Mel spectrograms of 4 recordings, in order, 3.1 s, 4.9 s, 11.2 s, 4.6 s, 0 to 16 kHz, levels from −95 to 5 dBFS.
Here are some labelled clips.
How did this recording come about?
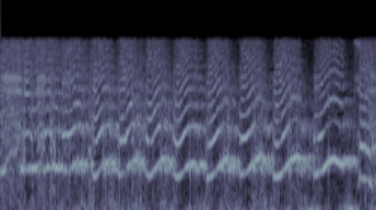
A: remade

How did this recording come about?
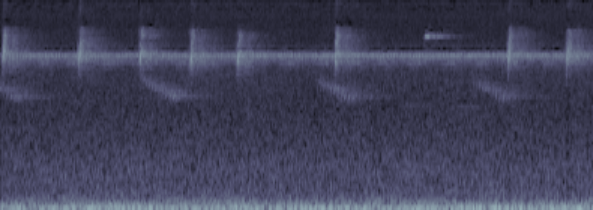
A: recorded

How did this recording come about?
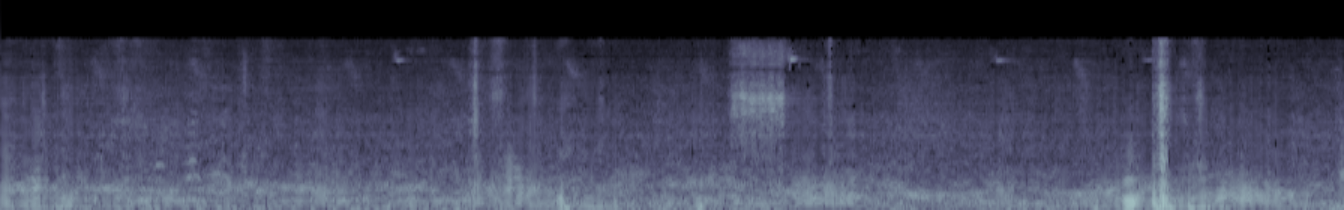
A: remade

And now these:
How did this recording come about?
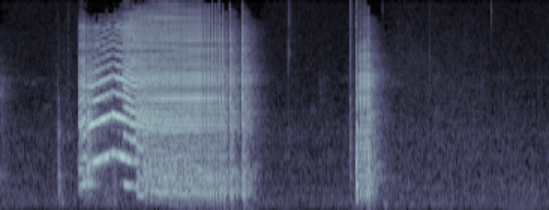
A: recorded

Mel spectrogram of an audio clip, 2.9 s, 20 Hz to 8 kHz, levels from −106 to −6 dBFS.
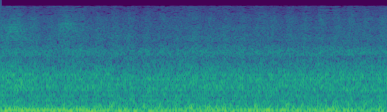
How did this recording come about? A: recorded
